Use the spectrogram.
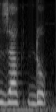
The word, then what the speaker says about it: zakdoek: bersuara ketika kedua kata itu digabung sehingga menjadi zakdoek saputangan diucapkan zakdoek bunyi kapada Zak berubah menjadi G velar bersuara karena dipengaruhi oleh bunyi deya mengikutinya dengan demikian dapat disimpulkan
